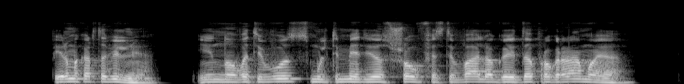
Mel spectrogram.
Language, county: Lithuanian, Vilnius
